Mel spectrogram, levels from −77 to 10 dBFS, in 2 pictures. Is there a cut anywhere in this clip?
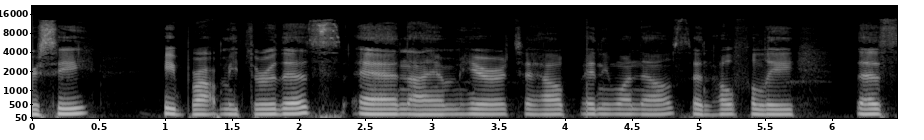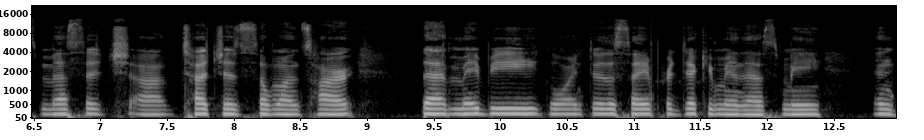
no; 0 cuts

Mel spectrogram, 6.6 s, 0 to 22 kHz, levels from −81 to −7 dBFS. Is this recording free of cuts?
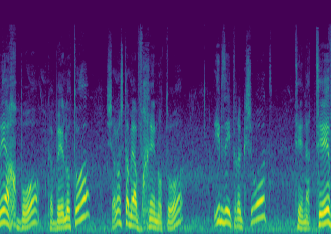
yes; 0 cuts

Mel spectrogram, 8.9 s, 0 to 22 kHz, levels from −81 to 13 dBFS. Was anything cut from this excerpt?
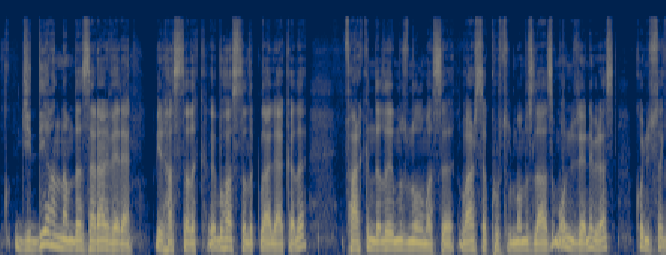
yes; 1 cut; at 6.1 s

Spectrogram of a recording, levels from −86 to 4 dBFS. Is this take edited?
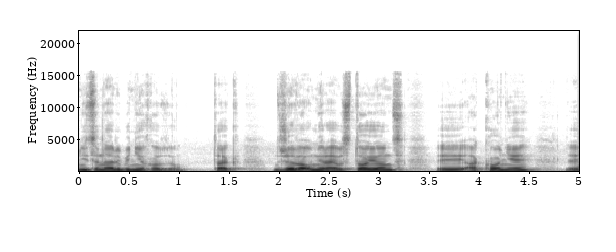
no; 0 cuts

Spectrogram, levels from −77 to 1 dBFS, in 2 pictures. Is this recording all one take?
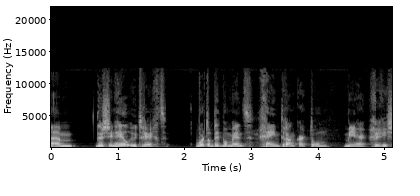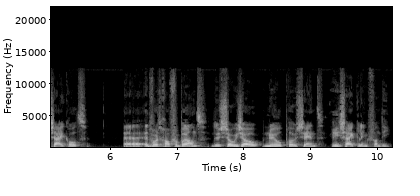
yes; 0 cuts

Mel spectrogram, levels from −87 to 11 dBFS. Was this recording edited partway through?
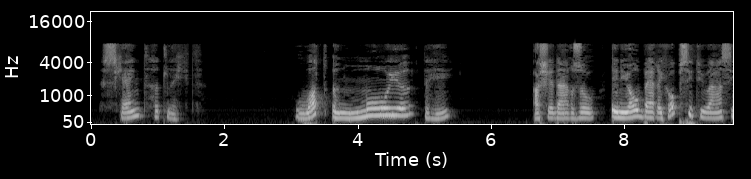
yes; 2 cuts; at 5.0 s, 7.7 s

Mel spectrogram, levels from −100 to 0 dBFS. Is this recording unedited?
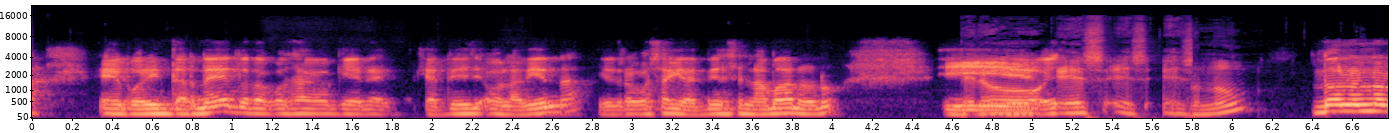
no; 2 cuts; at 4.5 s, 5.8 s

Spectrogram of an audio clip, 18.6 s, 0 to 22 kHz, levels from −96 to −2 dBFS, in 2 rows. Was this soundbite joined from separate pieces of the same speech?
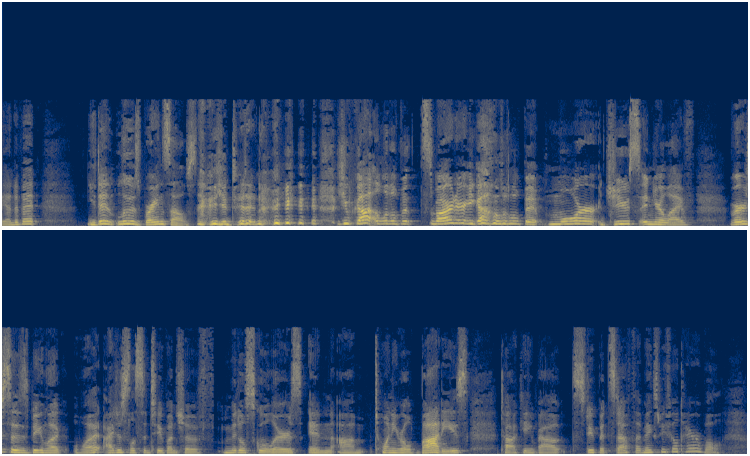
yes; 2 cuts; at 10.1 s, 12.0 s

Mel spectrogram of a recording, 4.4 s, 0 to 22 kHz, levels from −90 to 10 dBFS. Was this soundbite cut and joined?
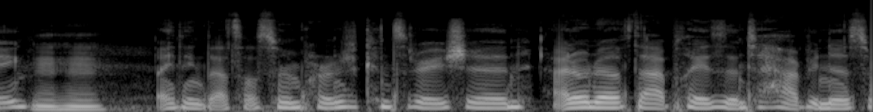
yes; 1 cut; at 2.7 s

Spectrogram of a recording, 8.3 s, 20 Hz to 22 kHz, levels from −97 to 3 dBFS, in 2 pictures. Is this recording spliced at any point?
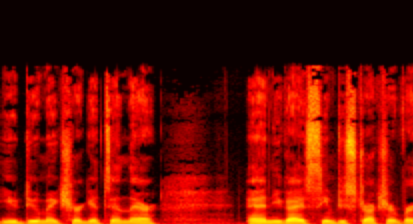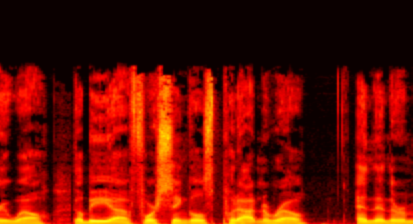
yes; 1 cut; at 4.8 s

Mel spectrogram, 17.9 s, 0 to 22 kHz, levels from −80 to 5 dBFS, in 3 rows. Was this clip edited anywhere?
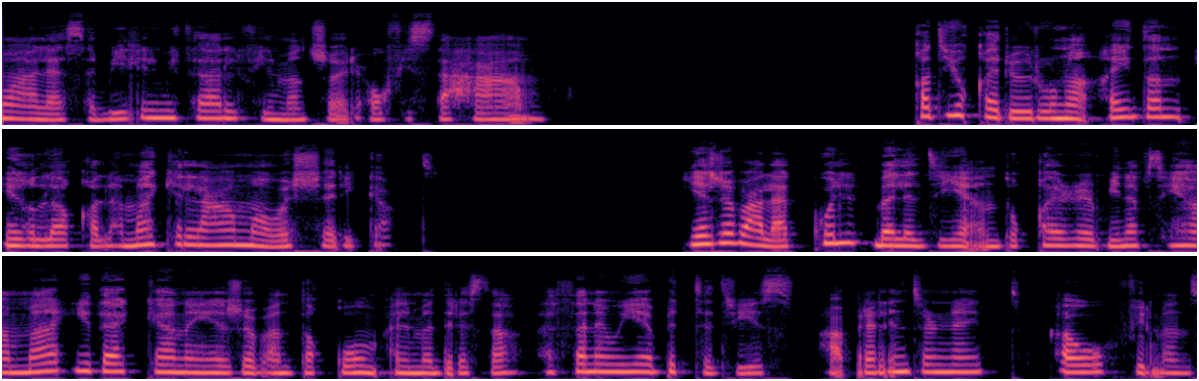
yes; 2 cuts; at 9.2 s, 16.0 s

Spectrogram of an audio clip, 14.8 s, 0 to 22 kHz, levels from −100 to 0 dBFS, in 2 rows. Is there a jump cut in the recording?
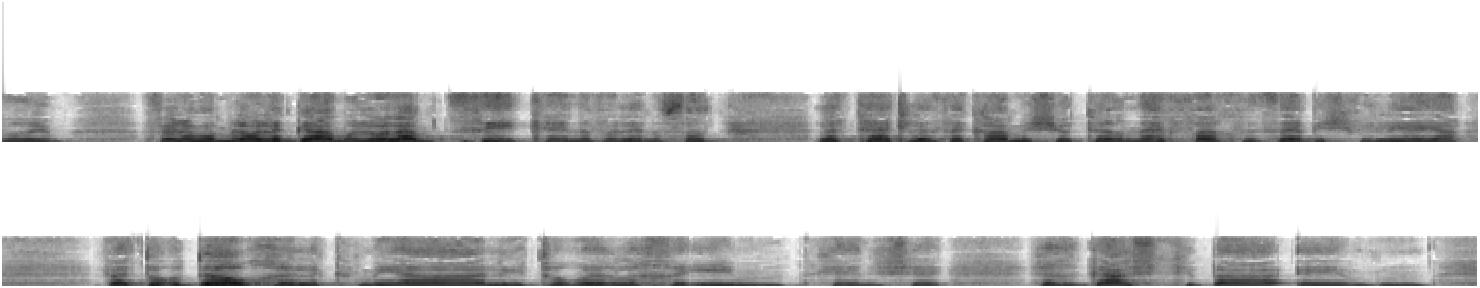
yes; 1 cut; at 11.4 s

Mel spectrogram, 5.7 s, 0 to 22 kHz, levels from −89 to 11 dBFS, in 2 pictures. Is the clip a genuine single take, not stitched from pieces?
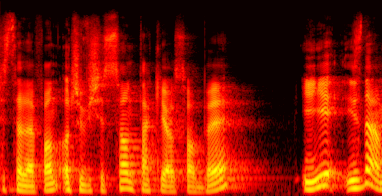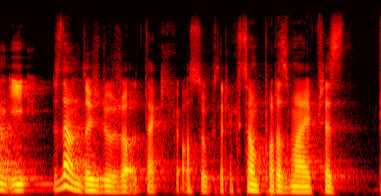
yes; 0 cuts

